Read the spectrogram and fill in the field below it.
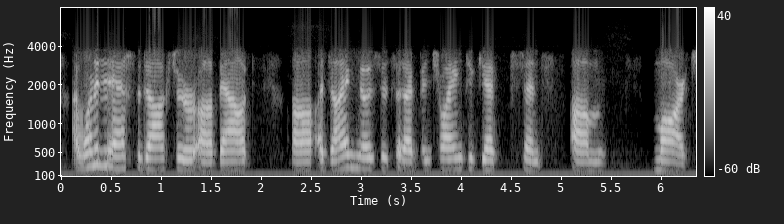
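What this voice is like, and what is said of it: Hoarse voice. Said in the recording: “excuse my hoarseness”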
